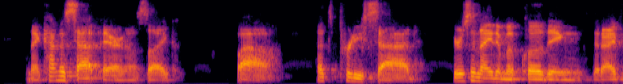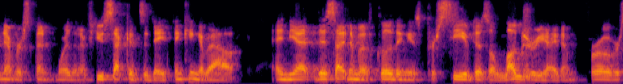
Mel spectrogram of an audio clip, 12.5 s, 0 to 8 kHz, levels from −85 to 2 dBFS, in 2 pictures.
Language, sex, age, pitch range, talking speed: English, male, 30-49, 85-100 Hz, 220 wpm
